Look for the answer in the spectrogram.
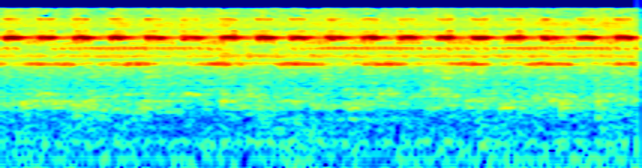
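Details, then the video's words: Cricket sound meant for driving off rats, aiding sleep and tutoring caged birds: continuous high, ringing pulses swelling in rhythmic bursts roughly twice per second over a quieter second tone. "Suara jangkik pengusir tikus pengantar tidur"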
